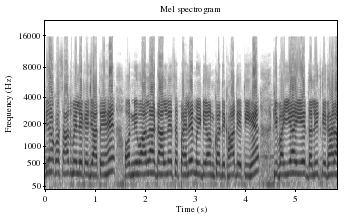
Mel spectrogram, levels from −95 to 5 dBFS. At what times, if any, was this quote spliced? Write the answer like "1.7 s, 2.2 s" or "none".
none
